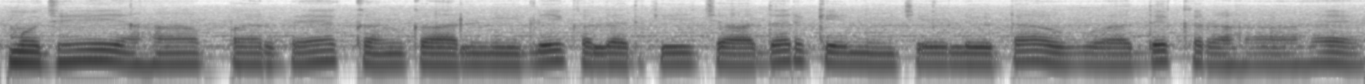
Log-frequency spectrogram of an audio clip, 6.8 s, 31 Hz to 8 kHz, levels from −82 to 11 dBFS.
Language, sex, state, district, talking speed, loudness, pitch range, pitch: Hindi, male, Madhya Pradesh, Katni, 140 wpm, -17 LUFS, 120-135 Hz, 120 Hz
